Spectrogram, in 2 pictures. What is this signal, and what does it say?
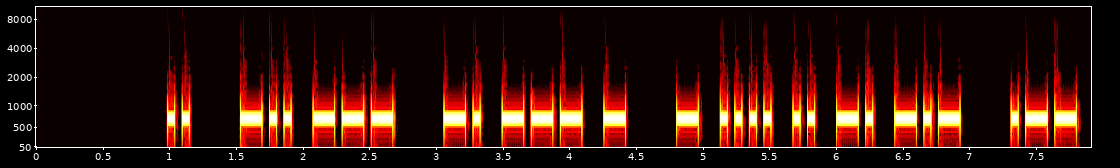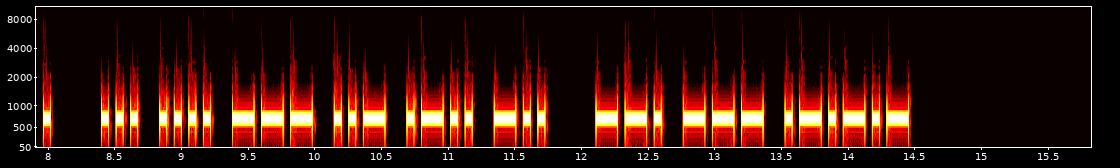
Morse code, heard as a keyed tone, about 22 wpm, 700 Hz. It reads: I DO NOT THINK WE SHOULD GO.
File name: practice / 22wpm / Sentences with 4-Word Phrases - 22wpm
